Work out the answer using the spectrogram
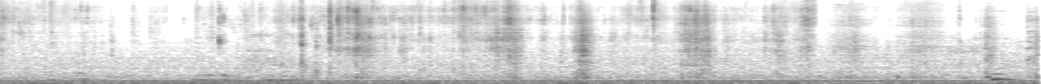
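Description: Close-up chewing of a mouthful of fried tempura wrapped in lettuce, with many short, crisp crunches scattered throughout. A steady low hum runs underneath.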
